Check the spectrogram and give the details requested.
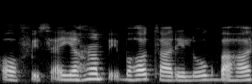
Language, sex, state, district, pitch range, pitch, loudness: Hindi, female, Haryana, Rohtak, 195-220 Hz, 210 Hz, -18 LUFS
